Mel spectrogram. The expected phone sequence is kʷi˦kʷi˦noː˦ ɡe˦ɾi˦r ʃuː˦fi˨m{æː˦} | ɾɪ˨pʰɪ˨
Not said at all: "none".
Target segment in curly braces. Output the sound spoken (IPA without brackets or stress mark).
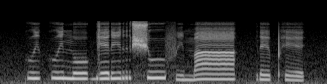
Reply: aː˦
